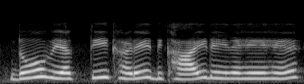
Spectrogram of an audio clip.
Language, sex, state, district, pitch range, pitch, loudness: Hindi, female, Jharkhand, Garhwa, 265-305 Hz, 270 Hz, -15 LUFS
